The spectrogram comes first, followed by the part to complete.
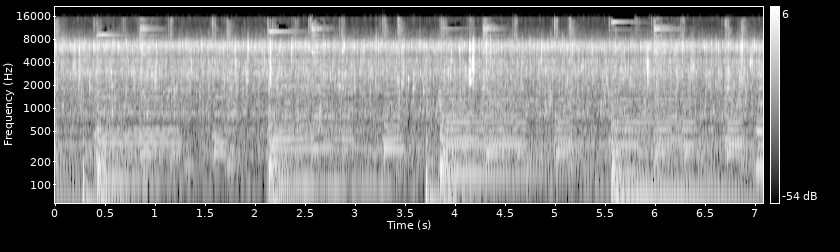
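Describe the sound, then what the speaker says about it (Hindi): Boiled eggs go one by one into a simmering dhaba-style egg curry gravy. A steady bubbling sizzle is broken by several soft plopping thumps at regular intervals, close by and without speech. "अब अंडा हम ग्रेवी में डाल देंगे।"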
